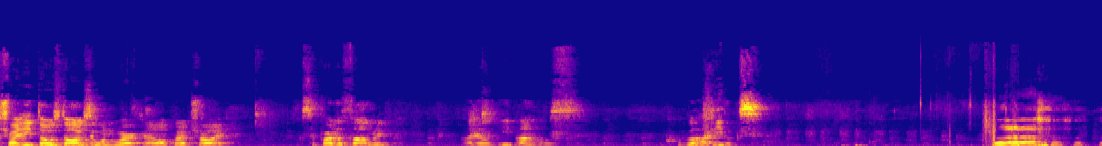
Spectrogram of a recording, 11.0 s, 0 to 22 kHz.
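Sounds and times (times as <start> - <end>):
dog breathing: 2.1 - 10.0.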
